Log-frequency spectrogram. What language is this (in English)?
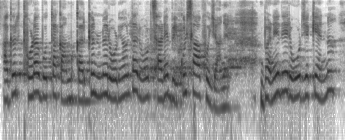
Dogri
